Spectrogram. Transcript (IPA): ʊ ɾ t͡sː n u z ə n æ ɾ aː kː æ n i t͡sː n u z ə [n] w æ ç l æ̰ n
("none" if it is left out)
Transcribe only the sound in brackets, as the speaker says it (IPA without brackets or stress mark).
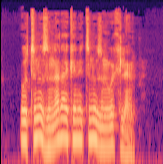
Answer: n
